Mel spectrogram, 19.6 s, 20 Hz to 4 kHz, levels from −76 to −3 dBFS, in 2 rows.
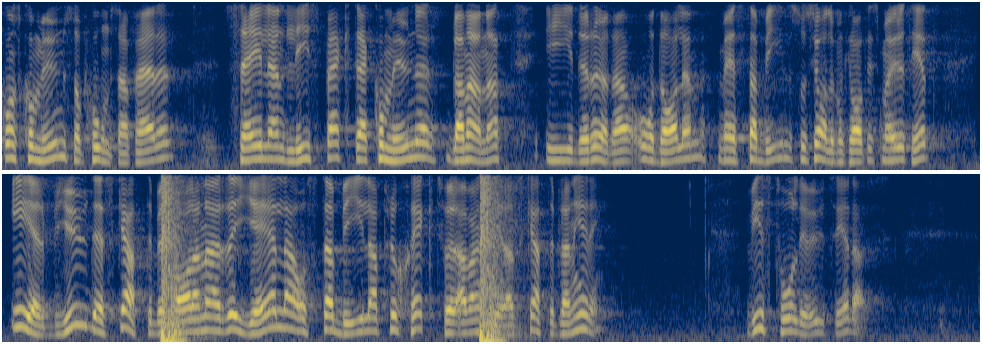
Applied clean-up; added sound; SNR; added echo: none; Gunshot, gunfire; 2 dB; none.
